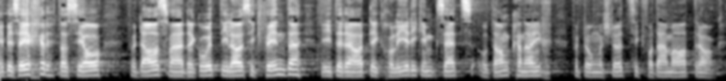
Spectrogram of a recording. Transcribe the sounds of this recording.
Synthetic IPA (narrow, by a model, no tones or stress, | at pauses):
ɪbɪsɪχəɾd̥ɑsːiɔː | fʏɾdɑːsʋæːɾdəəɡuətiløːsikfɪndə | ɪd̥ɛɾəɑrtikʰχuliːəɾiɡɪmksɛt͡sʊdɑŋkχənœʏχ | fʏɾtʊnəʃtøt͡sikfɔd̥æmɑːt̪ɾɑːɡ̥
